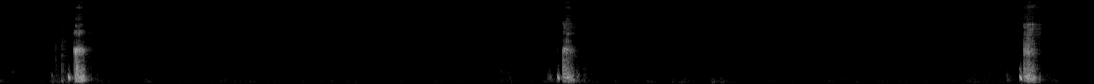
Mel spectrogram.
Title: dog allergy pinch sneezes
